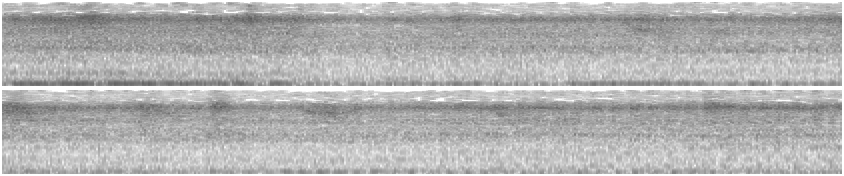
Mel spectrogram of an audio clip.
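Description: Single-cylinder engine of a new Bajaj Pulsar motorcycle running steadily at low revs as the bike is ridden slowly out. It is a little louder in the first second.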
